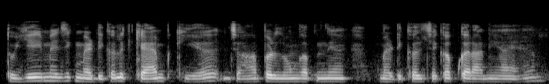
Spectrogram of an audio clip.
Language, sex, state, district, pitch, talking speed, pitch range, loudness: Hindi, male, Uttar Pradesh, Lalitpur, 145 Hz, 185 wpm, 140-165 Hz, -19 LUFS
